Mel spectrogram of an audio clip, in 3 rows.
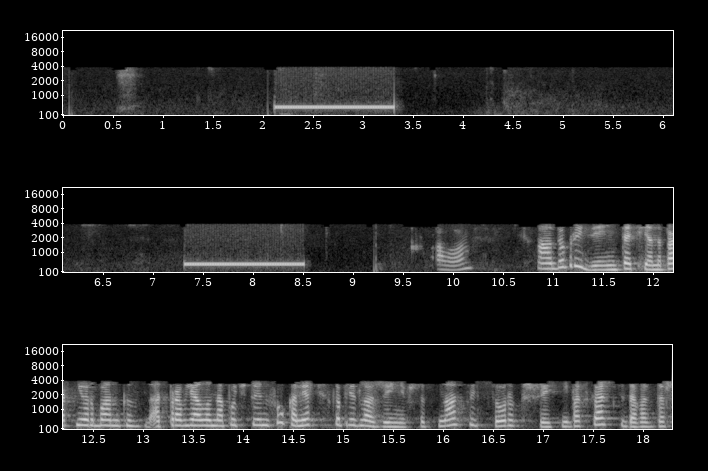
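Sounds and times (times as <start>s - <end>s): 
telephone line tones while a call is transferred: 2.1s - 3.4s, 7.3s - 8.6s
speech: 9.9s - 18.2s.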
